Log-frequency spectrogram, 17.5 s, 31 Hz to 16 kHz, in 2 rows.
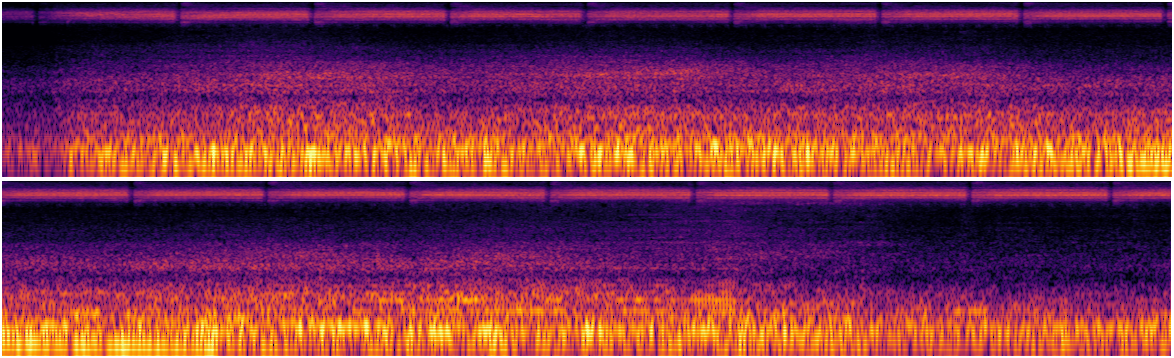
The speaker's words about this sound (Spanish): ahora lo retoma desde Oaxaca y nos presenta el sonido de una chicharra que zumba. Esto lo capturó en este octubre de 2021, así que si estamos listos en la producción, vamos con esta postal sonora.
